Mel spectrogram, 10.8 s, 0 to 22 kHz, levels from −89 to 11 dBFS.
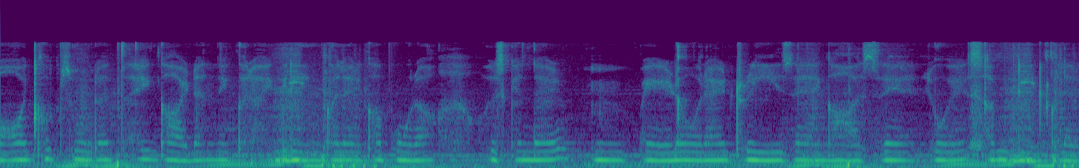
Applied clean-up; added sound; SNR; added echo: none; Accelerating, revving, vroom; 3 dB; reverberation time 1.2 s.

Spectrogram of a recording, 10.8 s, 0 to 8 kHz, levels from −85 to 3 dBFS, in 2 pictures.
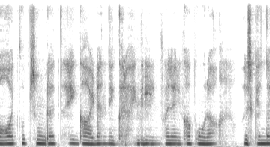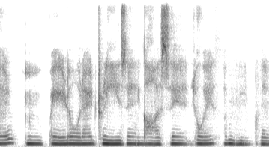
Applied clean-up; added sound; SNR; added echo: neural mask model DeepFilterNet 3.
